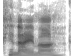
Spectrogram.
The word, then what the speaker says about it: Canaima: Then they do like a jump ahead to, is it Canaima? – Canaima, how you say it? That's, yeah.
